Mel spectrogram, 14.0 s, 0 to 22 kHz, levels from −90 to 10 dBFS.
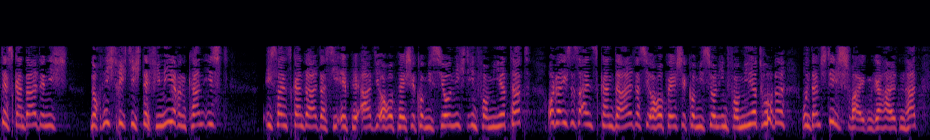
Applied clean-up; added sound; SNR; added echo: none; none; none; none.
